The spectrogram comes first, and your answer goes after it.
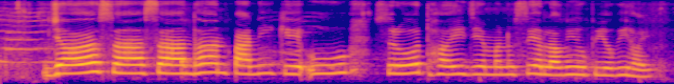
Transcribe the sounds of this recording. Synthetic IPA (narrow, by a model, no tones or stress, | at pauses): d͡ʒəssad̪ʱənpanikeʔu | sɾot̪ɦəjd͡ʒemənusjələɡiupjoɡiɦoj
